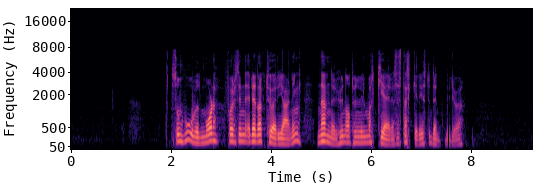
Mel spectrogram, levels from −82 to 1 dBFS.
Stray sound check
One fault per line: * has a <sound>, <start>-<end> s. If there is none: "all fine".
* has a dropout, 7.5-7.6 s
